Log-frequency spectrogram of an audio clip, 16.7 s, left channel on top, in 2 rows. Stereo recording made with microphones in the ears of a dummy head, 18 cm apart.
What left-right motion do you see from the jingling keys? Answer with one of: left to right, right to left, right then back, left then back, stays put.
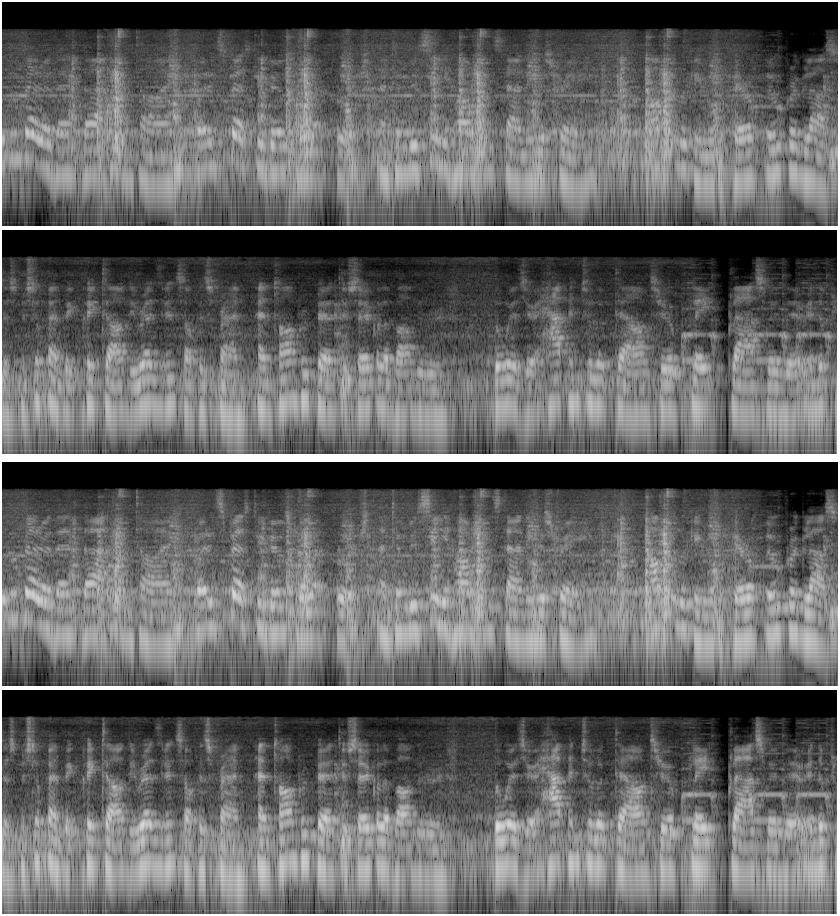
left to right.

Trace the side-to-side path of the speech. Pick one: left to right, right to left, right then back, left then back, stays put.
stays put.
